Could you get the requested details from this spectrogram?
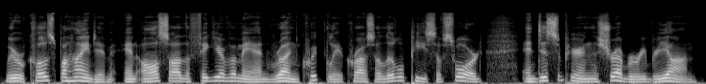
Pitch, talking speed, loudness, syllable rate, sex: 140 Hz, 230 wpm, -18 LUFS, 6.2 syllables/s, male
